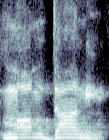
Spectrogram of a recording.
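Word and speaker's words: Mamdani: And furthermore, the name is Mom Dani. M A M D A N I. You should learn how to say it because Well done, Zoron Manni.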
